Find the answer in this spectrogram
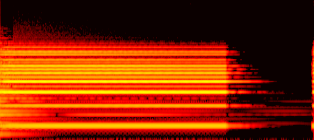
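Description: Bass clarinet holding one long note for about four and a half seconds, following a whole note in the sheet music, then dying away. The last second is near silence for a rest.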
